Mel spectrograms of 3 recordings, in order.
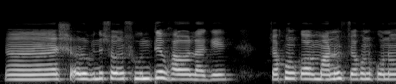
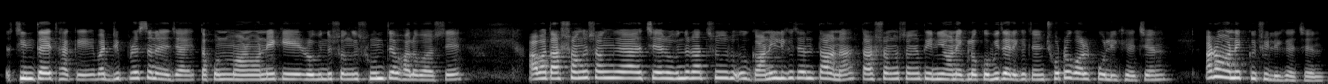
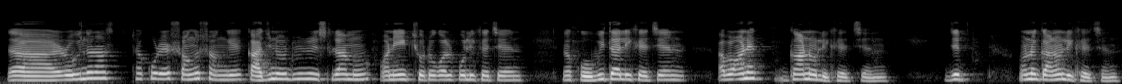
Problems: background sounds at intervals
